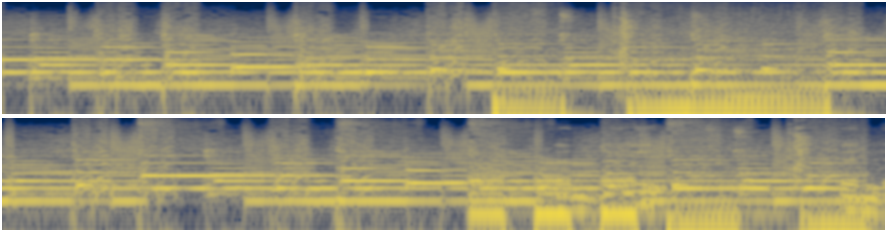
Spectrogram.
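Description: An Afro tech track built in Serum plays loud and full, with a syncopated synth pluck in triplets over a driving beat and deep bass hits. There is no talk.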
